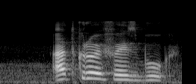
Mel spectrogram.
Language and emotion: Russian, neutral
